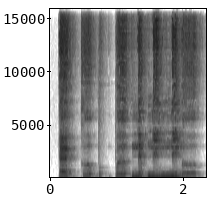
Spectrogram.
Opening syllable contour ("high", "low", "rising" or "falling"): low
